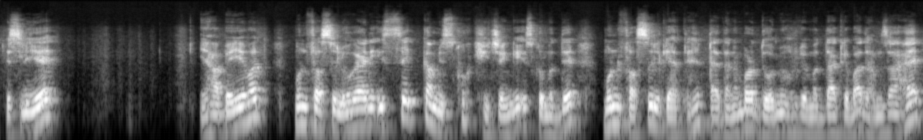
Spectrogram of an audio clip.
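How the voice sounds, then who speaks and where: A man teaching Quran reading, who explains each rule calmly and spells the syllables out slowly, repeating them and drawing the vowels long. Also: mid-range voice, husky. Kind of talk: step-by-step spelling lesson.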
